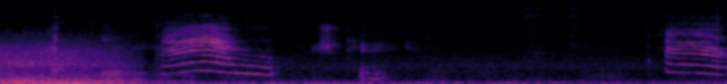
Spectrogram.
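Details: Big Savannah cats reacting to kittens give two long, harmonic-rich meows that rise then fall, one early and one at the end, after a short burst of rustling noise, with quiet indoor background between calls.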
